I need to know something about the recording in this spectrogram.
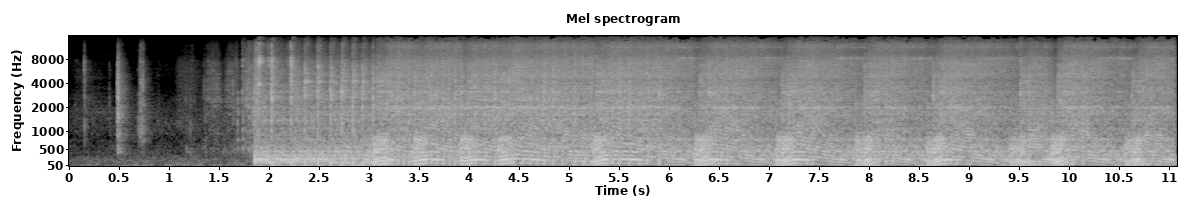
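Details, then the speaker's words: Remington 46cc chainsaw, sat since last season, choke arm seemingly not working, smoky: revs hard but surges and sags unevenly, starving for fuel; owner plans a carburettor clean, fuel lines seem okay; fuel starvation. "decent as I get starving for fuel well what do you say get this back on the bench we'll take this apart check that carburetor and try to get that cleaned up"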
